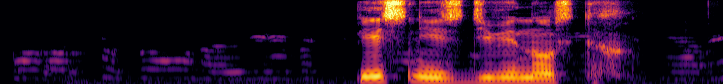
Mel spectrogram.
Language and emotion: Russian, neutral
